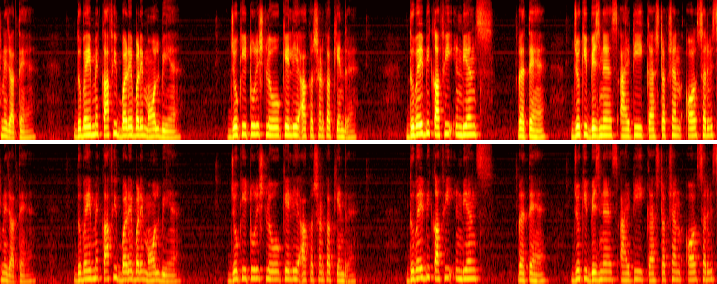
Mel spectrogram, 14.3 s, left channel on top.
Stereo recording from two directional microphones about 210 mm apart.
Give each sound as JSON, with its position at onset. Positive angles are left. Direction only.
{"t": 0.0, "sound": "speech", "side_deg": 40}
{"t": 4.6, "sound": "speech", "side_deg": 40}
{"t": 8.2, "sound": "speech", "side_deg": 40}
